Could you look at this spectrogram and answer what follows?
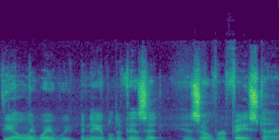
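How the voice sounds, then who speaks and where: A man speaks with a fairly low pitch. It is a plain, everyday voice. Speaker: host of a live-stream show about Apple. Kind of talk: interview host. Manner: conversational, friendly.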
